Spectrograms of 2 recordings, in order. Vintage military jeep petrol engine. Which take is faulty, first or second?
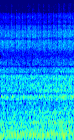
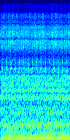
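first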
